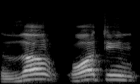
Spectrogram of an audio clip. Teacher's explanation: ٹھیک ہے جی. آگے ذراتن ذال کو را سے ملانا ہے، را کو موٹا کر کے پڑھنا ہے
